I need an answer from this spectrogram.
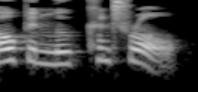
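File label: "Open loop control", English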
